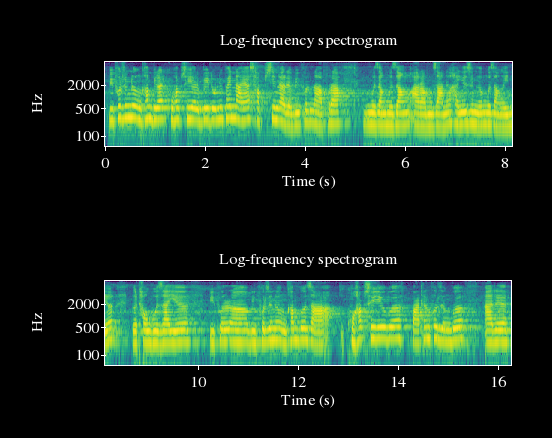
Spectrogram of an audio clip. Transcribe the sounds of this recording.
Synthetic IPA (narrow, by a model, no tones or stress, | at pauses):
bipʰɯɾzɯŋnɯːŋkʰambiɾat̚kʰɔɦap̚sɯjaɾɯbedonipʰajnajasap̚sinaɾɯbipʰɯɾnapʰɾa | mɯzaŋmɯzaŋa̰ɾamzanɯɦajɯzɯŋɯmɯzaŋɯjnɯ | ɡɯtʰawbɯzajɯ | bipʰɯɾbipʰɯɾzɯŋnɯɯŋkʰambɯzakʰuɦap̚sɯjɯbɯbatʰɯnpʰɯɾzɯŋbɯ | aɾɯ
